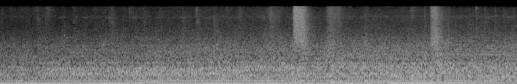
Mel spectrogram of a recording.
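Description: Steady hiss with a low hum underneath, broken by two short sharp clicks about three and four and a half seconds in.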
